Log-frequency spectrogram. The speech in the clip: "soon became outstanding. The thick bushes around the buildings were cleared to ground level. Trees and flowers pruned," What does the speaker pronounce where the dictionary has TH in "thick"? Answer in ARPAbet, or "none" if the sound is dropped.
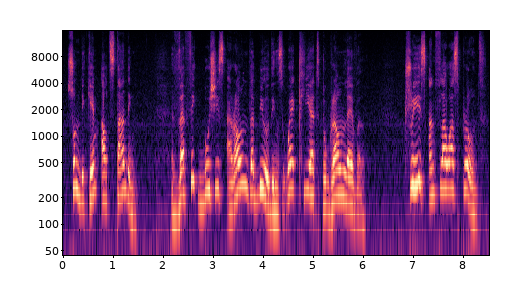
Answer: TH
